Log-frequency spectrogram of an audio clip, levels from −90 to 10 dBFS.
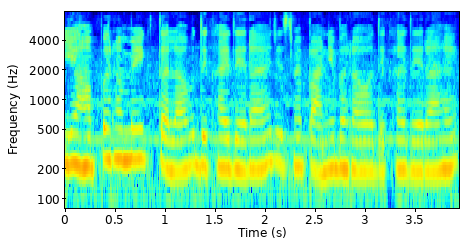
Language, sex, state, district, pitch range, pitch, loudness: Hindi, female, Uttar Pradesh, Gorakhpur, 195-215 Hz, 200 Hz, -26 LUFS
